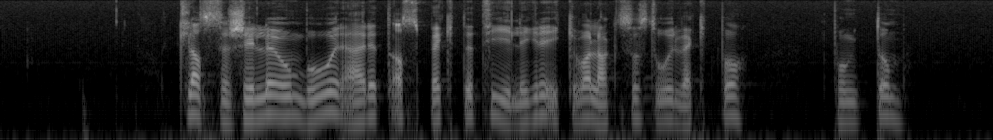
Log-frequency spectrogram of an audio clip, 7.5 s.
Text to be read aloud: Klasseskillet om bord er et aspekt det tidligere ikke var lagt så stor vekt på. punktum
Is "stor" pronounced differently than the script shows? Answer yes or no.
no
